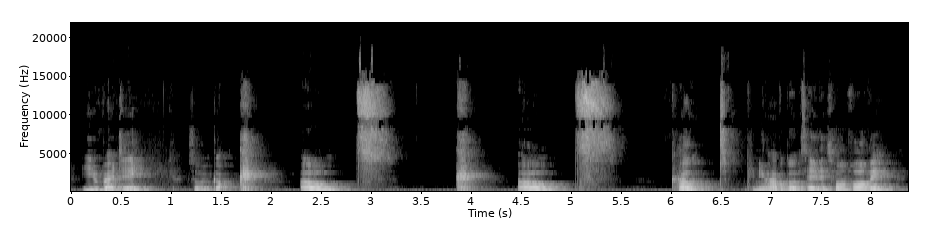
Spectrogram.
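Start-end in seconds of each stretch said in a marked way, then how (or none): 1.7-5.5 "k, oats" said as separate sounds with gaps; sounded out. Shown as a demonstration. Teacher showing children how to read coat, sounding out. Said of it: "sound buttons underneath to help us read". 6.0-6.6 "coat" blended into one whole word. Shown as a demonstration. Teacher showing children how to read, sounds blended together. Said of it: "Blend it together".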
